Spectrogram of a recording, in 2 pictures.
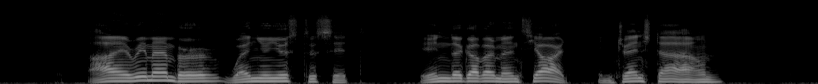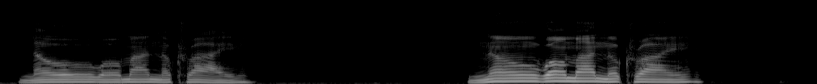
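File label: voice c414 preamp; rupert neve; portico; voix; sans silk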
